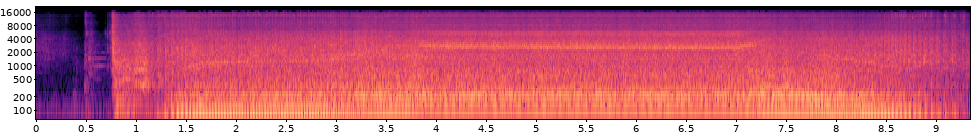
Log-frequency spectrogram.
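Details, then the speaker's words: TYM T574 diesel tractor at idle. The engine starts and settles, then a high, steady shrill squeal rides over it for a few seconds. The fan/alternator V-belt is slipping. "Let's put this new belt on, see if that stops the squealing."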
